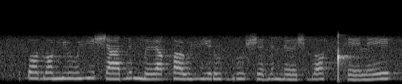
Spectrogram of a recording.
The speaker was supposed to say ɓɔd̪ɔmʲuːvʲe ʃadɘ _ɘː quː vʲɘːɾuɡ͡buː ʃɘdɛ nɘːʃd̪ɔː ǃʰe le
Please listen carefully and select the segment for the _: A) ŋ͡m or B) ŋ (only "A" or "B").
A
